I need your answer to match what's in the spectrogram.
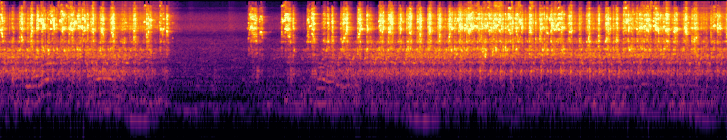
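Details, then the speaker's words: Ceiling fan running with a fast, harsh, high-pitched chattering squeak and loud annoying noise. "প্রিয় দর্শক কত বিরক্তিকর একটি আওয়াজ আসতেছিল শব্দ হচ্ছিল মারাত্মক একটি শব্দ হচ্ছিল এই ফ্যান থেকে আপনারা শুনতেই পারছেন"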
